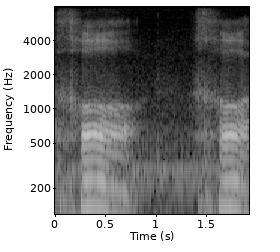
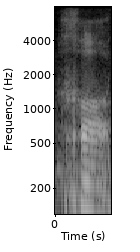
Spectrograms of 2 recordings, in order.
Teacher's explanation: Fathahnya tebal. Jadi fathahnya baca tebal. Maka suaranya ini diarahkan ke langit-langit ya. Kha, karena huruf kha punya sifat isti'la.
